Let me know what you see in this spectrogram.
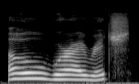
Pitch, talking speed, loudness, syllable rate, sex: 235 Hz, 170 wpm, -14 LUFS, 4.4 syllables/s, female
